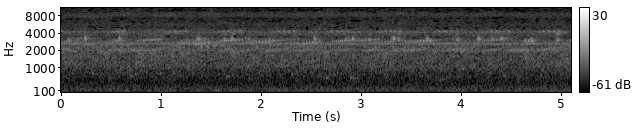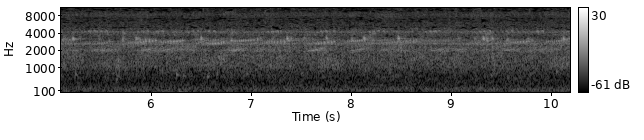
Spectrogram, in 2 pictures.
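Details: Lakeside frog chorus: numerous frogs croak together in a continuous high, rasping wash, punctuated by frequent brief chirping notes at fairly regular intervals.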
